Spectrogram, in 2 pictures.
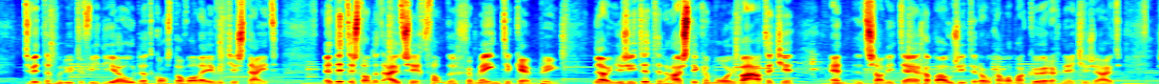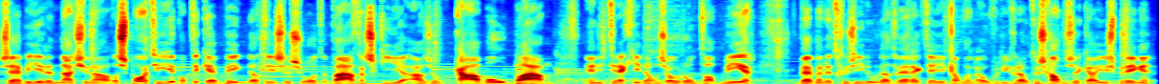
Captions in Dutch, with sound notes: (Voiceover) Twintig minuten video, dat kost nog wel eventjes tijd. (Voiceover) En dit is dan het uitzicht van de gemeentecamping. (Voiceover) Nou je ziet het, een hartstikke mooi watertje. (Voiceover) En het sanitairgebouw ziet er ook allemaal keurig netjes uit. (Voiceover) Ze hebben hier een nationale sport op de camping. (Voiceover) Dat is een soort waterskiën aan zo'n kabelbaan. (Voiceover) En die trek je dan zo rond dat meer. (Voiceover) We hebben gezien hoe dat werkt, je kan dan over die grote schansen springen.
